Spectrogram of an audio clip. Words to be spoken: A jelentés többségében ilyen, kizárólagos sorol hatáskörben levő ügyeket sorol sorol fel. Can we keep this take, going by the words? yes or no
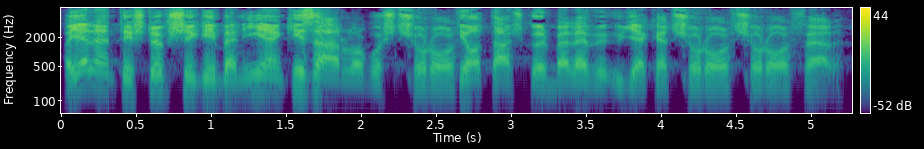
yes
